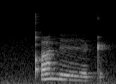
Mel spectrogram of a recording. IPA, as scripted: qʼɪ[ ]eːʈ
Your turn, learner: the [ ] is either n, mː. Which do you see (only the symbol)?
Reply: n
